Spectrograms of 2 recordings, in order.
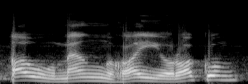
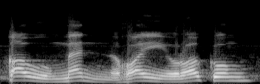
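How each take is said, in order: Both takes have the same delivery.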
